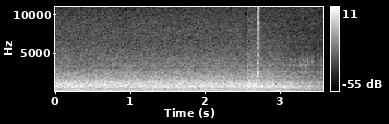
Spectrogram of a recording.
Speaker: so one other thing to check is your hood fan so you want to make sure that that is working this is on the low setting this is on the high setting sounds good to me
